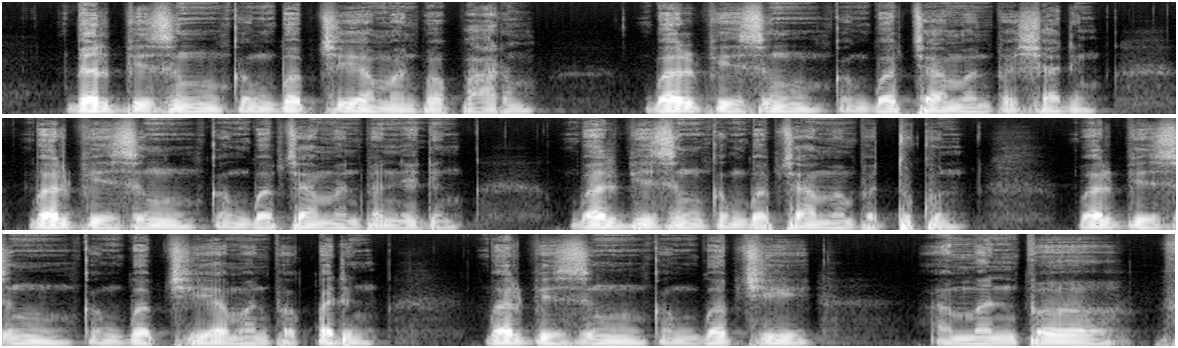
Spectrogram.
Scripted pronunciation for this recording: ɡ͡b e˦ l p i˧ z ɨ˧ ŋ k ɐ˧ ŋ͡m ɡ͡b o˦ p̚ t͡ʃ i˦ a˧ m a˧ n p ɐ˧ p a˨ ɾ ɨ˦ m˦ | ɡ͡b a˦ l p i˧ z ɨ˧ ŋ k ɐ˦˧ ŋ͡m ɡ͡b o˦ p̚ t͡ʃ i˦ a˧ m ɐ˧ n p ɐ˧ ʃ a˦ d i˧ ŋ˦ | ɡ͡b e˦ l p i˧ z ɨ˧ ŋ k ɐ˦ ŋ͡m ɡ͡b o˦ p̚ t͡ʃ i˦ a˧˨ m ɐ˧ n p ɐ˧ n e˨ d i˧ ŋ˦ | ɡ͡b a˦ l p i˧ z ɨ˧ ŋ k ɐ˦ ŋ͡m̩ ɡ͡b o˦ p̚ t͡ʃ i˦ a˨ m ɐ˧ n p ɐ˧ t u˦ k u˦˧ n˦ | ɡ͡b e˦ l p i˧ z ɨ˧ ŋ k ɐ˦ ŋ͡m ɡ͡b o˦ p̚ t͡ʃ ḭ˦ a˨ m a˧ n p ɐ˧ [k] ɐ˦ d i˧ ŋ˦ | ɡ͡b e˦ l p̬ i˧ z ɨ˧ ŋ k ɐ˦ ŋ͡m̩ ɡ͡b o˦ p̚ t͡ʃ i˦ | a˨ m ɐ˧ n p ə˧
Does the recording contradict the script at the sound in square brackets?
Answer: yes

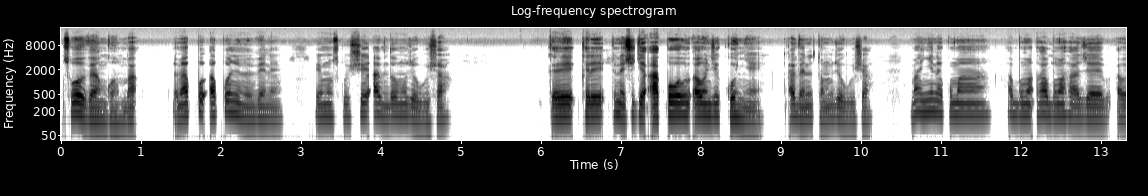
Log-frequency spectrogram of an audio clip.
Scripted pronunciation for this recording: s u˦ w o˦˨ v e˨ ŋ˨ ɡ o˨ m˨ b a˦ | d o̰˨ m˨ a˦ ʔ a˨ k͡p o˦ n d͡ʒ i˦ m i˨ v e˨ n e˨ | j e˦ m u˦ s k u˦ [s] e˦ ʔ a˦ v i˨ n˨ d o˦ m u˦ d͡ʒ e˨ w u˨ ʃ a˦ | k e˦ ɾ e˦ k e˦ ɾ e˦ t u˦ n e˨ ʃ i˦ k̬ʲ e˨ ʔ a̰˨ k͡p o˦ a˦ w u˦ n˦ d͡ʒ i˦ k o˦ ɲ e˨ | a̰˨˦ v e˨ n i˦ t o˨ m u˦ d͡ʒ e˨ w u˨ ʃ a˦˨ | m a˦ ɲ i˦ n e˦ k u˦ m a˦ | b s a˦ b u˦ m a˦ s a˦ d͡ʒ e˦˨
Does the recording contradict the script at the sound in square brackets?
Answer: yes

